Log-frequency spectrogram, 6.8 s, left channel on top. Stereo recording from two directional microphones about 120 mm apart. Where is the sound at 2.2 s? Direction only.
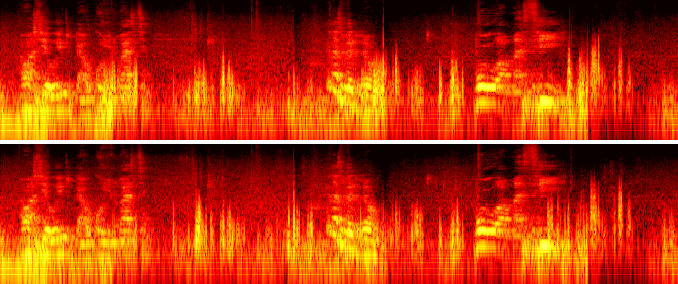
45° left (ahead or behind).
